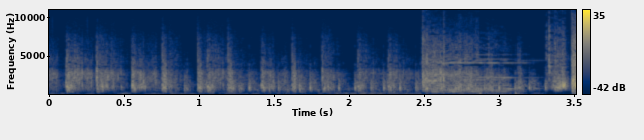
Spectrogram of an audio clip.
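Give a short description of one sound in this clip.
A rifle fires in quick bursts of shots.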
